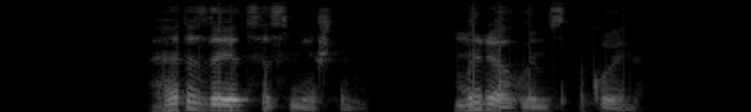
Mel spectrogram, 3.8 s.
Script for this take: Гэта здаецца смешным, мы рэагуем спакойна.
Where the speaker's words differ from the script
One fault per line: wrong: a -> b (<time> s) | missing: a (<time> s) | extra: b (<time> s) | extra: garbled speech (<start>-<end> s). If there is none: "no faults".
no faults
